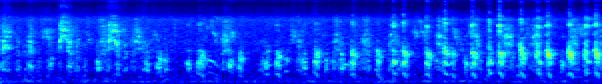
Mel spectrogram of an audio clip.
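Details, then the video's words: Hunting chukar partridge calling: dense run of short, harsh chucking notes repeated about twice per second, overlapping and building in loudness, with a faint hiss throughout. "Кабки шикори"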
